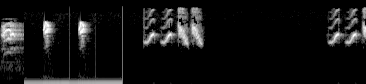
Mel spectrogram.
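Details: Coleiro near a female being warmed up with tui tui song. It opens with loud high chips, then gives a tui tui phrase of upslurred whistles and buzzy descending notes, and starts another phrase at the end.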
